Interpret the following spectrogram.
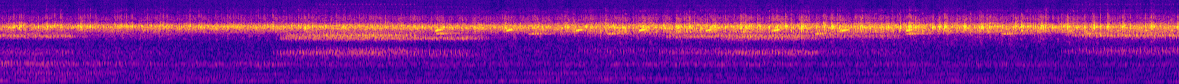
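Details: Tree frogs calling at night in a swamp in the backwoods of North Carolina: a dense, unbroken high trilling chorus with drawn-out lower notes that swell and fade in overlapping bursts, plus a faint low hum underneath.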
